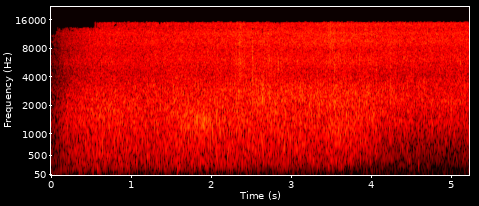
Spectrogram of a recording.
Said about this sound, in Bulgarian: Ти си в Александрия. Това е морето, а там на юг са пирамидите.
